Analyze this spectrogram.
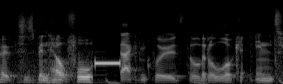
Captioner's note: beeps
